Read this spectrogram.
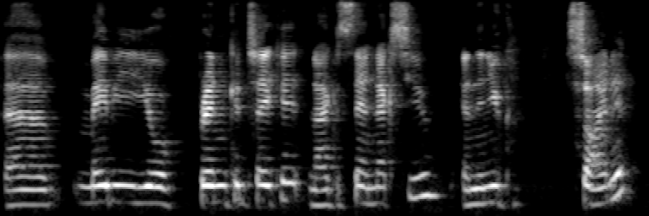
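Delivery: tentative, high-pitched begging request; imploring. A narrator's reading. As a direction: ask eagerly, angling for a favour. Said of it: "He looked up imploringly at Harry".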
